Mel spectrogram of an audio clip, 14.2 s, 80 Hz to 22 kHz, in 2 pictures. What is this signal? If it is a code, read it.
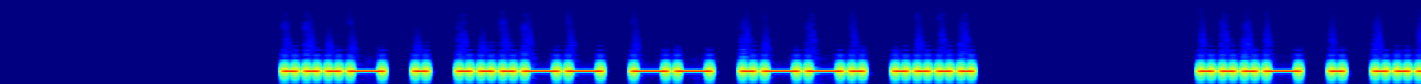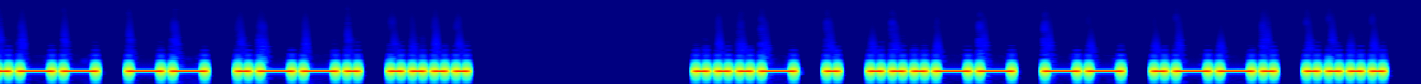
Morse code, heard as a keyed tone, about 22 wpm, 700 Hz. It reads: VE3MPH VE3MPH VE3MPH
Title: DXCC-100 Call Signs - 6 Characters - Repeated 3x - 22wpm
